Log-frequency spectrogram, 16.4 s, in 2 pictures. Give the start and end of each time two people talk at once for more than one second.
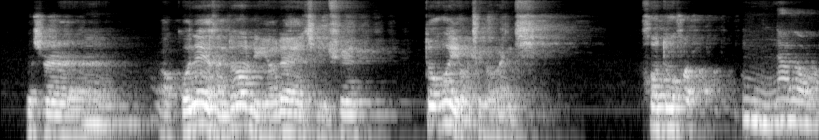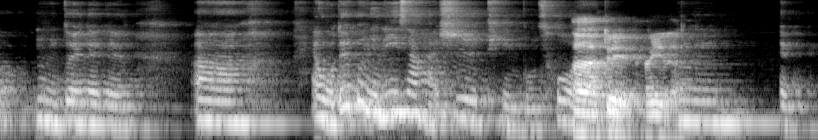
none

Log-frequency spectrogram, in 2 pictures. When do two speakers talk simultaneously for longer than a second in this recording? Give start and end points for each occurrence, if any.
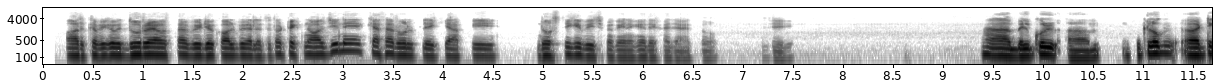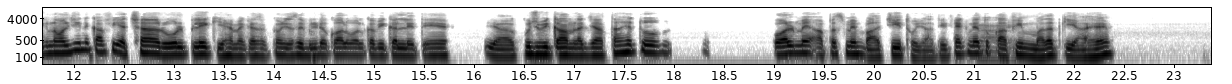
none

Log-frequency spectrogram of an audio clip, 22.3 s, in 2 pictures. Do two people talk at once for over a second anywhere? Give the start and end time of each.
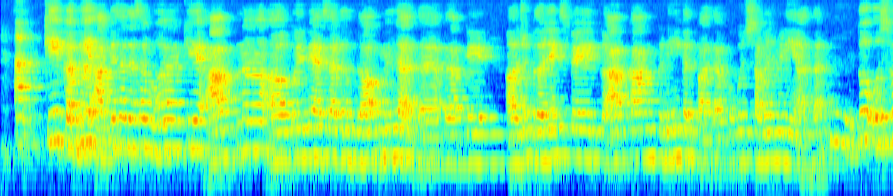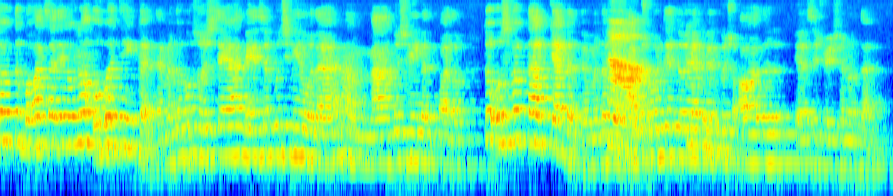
none

